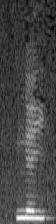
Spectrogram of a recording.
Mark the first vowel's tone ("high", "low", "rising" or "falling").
high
